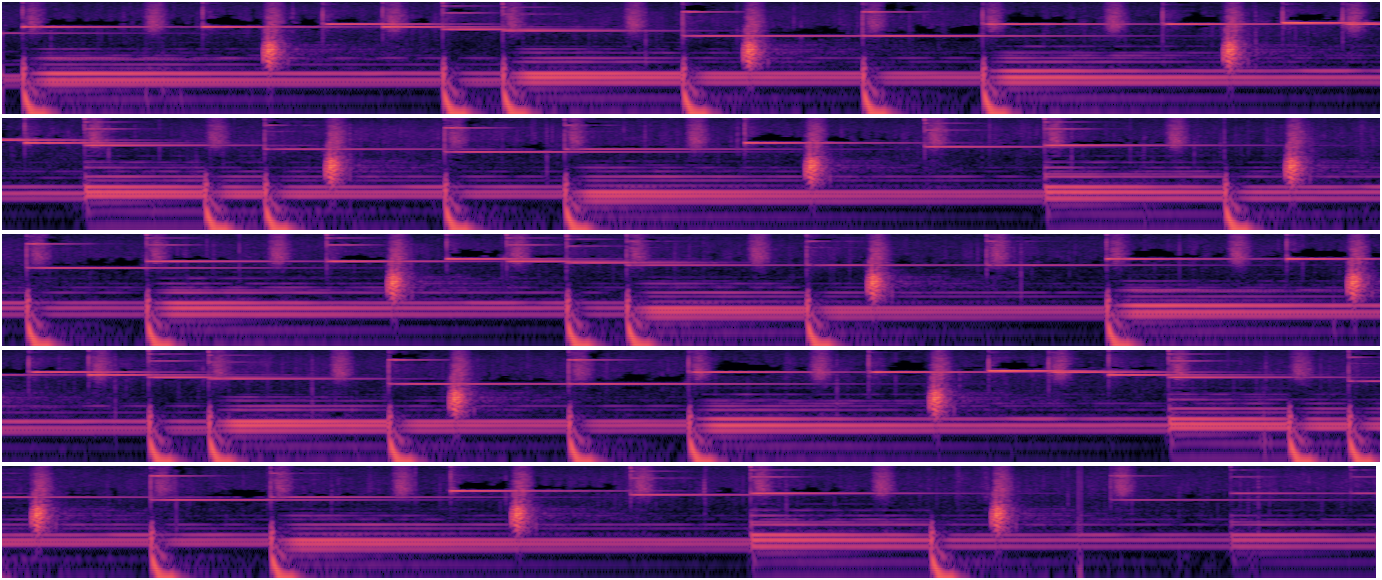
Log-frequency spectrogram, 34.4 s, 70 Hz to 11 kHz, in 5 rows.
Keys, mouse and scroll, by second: 6.2 F4, 7.9 click, 8.6 F2, 9.2-21.9 drag, 22.2 shift+click, 23.6 Down, 25.4 ctrl+g, 26.3 F2, 26.5 click, 28.1 scroll down 1, 29.3 shift+click, 30.3 e, 30.9-34.4 drag.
